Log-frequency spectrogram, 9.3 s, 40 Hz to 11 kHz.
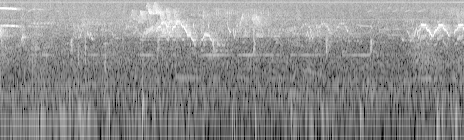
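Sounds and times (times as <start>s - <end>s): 
great crested flycatcher rising whistled wheep calls: 0.0s - 9.2s
steady outdoor hiss: 0.0s - 9.2s.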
